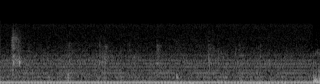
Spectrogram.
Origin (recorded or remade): recorded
